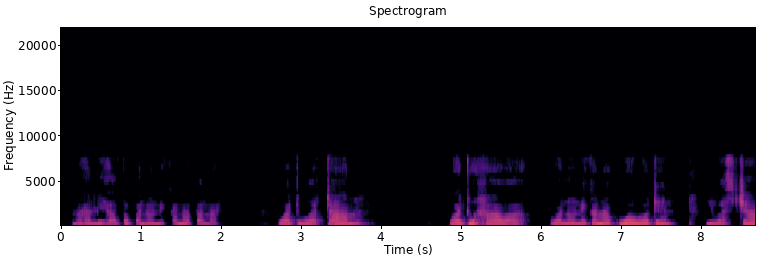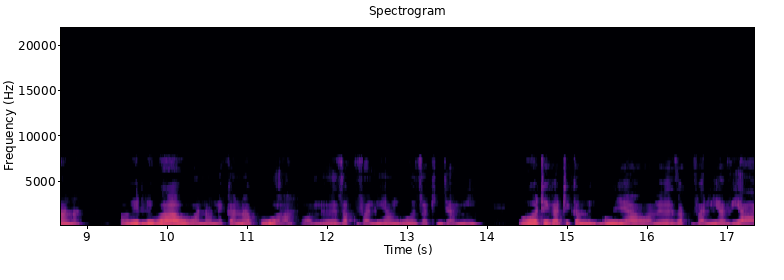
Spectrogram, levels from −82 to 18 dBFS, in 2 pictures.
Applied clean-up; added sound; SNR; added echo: none; none; none; none.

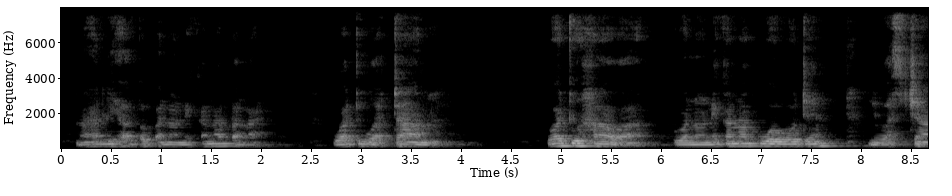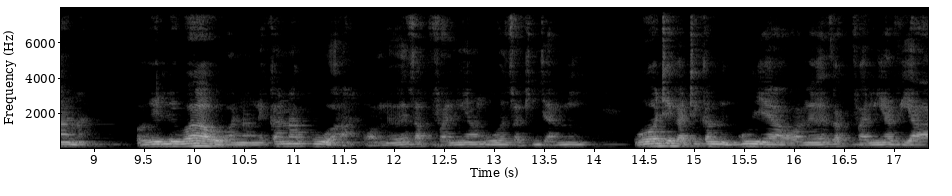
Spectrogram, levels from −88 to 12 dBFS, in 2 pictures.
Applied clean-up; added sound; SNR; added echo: none; none; none; reverberation time 0.3 s.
